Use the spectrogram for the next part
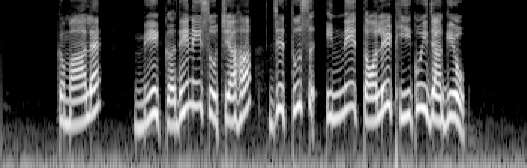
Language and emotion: Dogri, surprised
